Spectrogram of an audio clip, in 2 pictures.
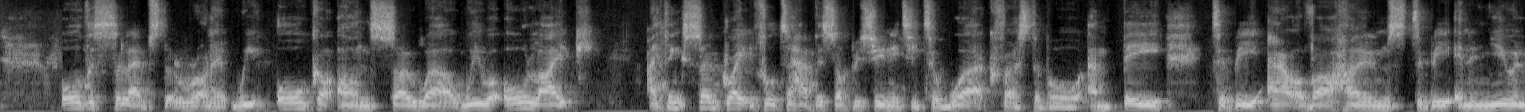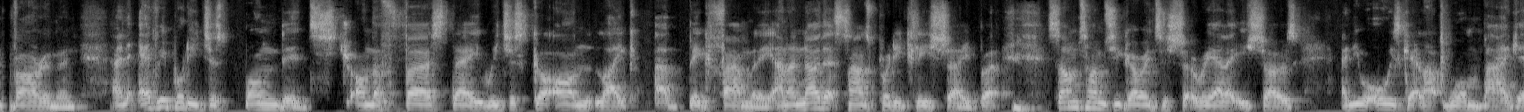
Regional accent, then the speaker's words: South West England, United Kingdom; I'm a country boy at heart. I grew up in Devon as a child.

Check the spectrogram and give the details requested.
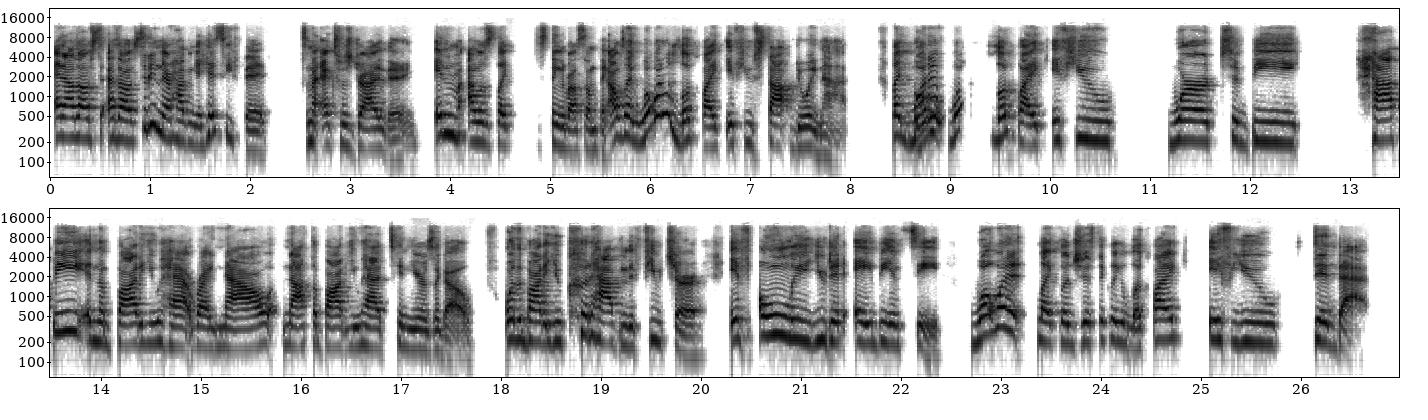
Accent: Detroit, Michigan, United States; And so it was a very interesting childhood growing up in Detroit.

